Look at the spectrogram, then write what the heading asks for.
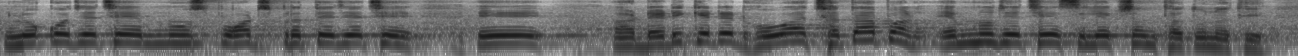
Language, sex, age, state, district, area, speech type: Gujarati, male, 30-45, Gujarat, Surat, urban, spontaneous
